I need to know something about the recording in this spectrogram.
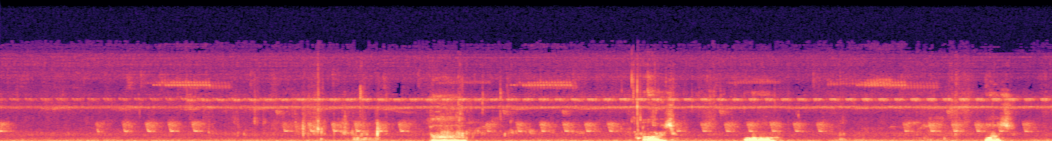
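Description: Water sloshes and splashes as hands dig in a shallow pool.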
